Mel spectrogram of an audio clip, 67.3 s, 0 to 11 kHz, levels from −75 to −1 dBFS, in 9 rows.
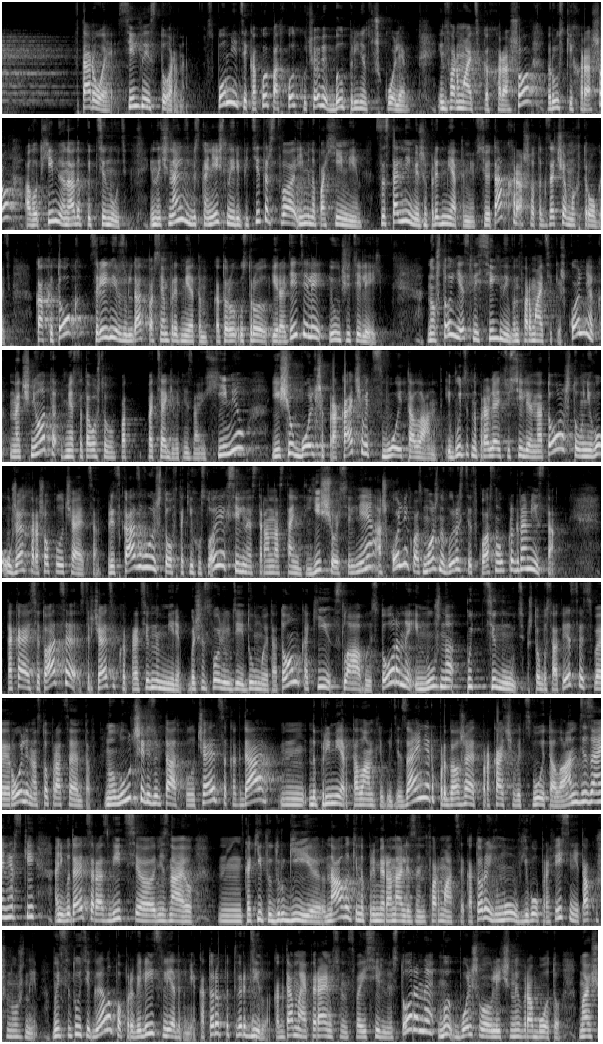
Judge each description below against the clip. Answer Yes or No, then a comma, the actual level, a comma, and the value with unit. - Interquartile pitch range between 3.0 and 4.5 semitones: No, average, 5.2 semitones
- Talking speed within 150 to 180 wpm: Yes, fast, 160 wpm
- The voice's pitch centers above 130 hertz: Yes, high, 190 Hz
